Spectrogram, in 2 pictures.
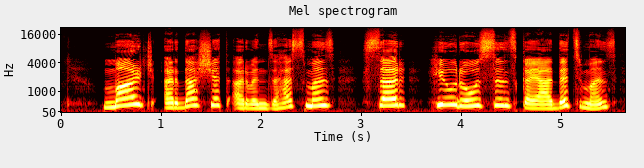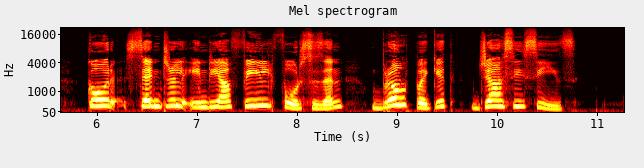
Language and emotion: Kashmiri, neutral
